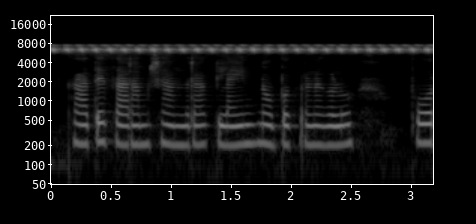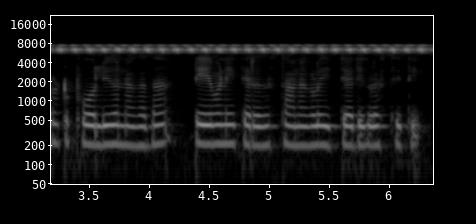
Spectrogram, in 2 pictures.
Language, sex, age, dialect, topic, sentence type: Kannada, female, 25-30, Dharwad Kannada, banking, statement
